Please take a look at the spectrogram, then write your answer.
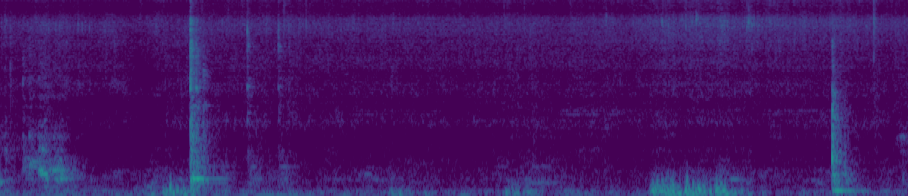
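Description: Wheat and egg bonda batter fries in hot oil with a soft, quiet sizzle, rising in short bursts as ladlefuls go in and are turned, with occasional light utensil knocks.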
